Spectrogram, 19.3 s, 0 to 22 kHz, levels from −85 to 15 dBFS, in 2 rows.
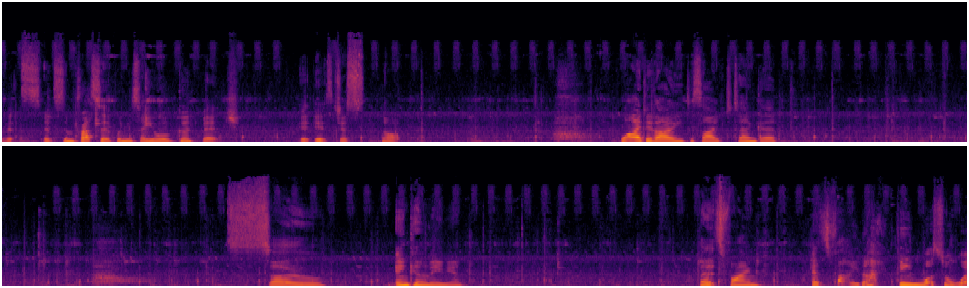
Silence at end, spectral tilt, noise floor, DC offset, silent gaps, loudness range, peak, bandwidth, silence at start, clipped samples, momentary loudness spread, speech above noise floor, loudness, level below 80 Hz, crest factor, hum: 0 s; -5 dB/octave; -52 dBFS; under 0.1%; none; 15 LU; -6 dBFS; 17.5 kHz; 0 s; under 0.1%; 27 LU; 27 dB; -26 LUFS; -60 dBFS; 22 dB; none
